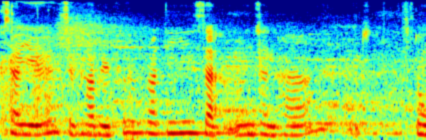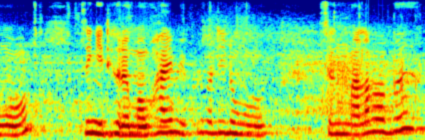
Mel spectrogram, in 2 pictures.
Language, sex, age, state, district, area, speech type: Bodo, female, 45-60, Assam, Chirang, urban, spontaneous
